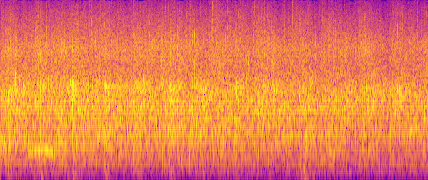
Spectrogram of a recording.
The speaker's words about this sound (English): Can I get an amen? If you received anything, give the Lord a hand clap of praise with him.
